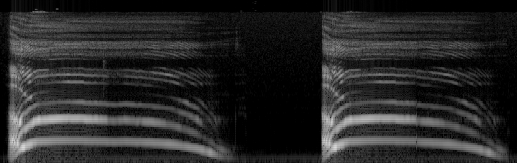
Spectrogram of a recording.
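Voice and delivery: long, very high howl, fading away; wolf howl. Acted. Wolves howl behind Max.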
